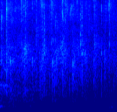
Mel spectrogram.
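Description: An audience in an auditorium claps in a steady, dense wash of applause that stays even for a couple of seconds, fairly soft overall, with no voices standing out.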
